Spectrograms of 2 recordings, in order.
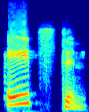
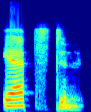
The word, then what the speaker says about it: Ärztin: Yeah, ich bin, this a umlaut is a b c d, that English a. Ich bin ärztin, ärztin, a r z t i n.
